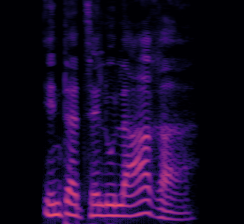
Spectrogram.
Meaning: inflection of interzellular: 1. strong/mixed nominative masculine singular 2. strong genitive/dative feminine singular 3. strong genitive plural
- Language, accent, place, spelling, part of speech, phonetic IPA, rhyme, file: German, Germany, Berlin, interzellularer, adjective, [ɪntɐt͡sɛluˈlaːʁɐ], -aːʁɐ, De-interzellularer.ogg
